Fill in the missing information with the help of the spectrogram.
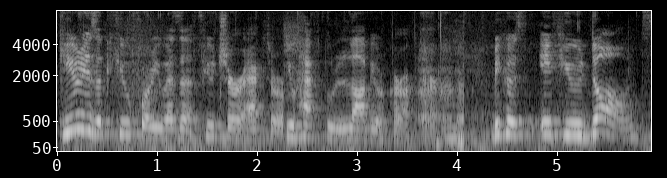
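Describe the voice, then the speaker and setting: A woman's voice: mid-range voice, lively intonation, moderate pace, slight background noise. A woman acting teacher giving emphatic instructions to a class.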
